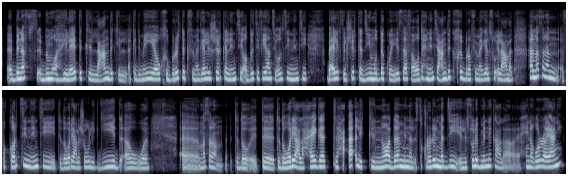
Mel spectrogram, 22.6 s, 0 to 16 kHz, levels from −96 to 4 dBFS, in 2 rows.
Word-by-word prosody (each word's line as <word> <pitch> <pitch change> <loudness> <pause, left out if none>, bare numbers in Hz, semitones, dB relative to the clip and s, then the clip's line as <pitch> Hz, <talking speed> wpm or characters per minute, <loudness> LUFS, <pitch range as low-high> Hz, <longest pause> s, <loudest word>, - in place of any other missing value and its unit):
بنفْس 235 +5 +2
بمؤهلاتِك 225 +2 +2
اللي 195 -4 -2
عندِك 225 +2 +1
الأكاديمية 215 +5 -1
وخبرتِك 220 +4 -1
في 220 - -8
مجال 220 +4 0
الشركة 245 +1 -1
اللي 210 -2 -1
أنتِ 235 +1 0
قضيتِ 220 +6 -2
فيها 245 +1 +1
أنتِ 235 -4 -3
قُلتِ 230 +5 -4
إن 215 -2 +1
أنتِ 225 +1 -1 0.5
بقى 220 +2 +4
لِك 250 +1 +1
في 225 -3 -4
الشركة 250 +4 -3
دي 215 +2 0
مُدة 225 +1 +2
كويسة، 220 +1 -2
فواضح 205 +4 -3
إن 225 - +2
أنتِ 250 +3 -1
عندِك 245 +4 +1
خبرة 225 -5 0
في 215 +1 -7
مجال 220 +3 -2
سوق 235 0 -7
العمل، 200 -4 0 0.3
هل 275 0 +6
مثلًا 285 -6 +2
فكَّرتِ 225 +6 -2
إن 250 -4 +3
أنتِ 245 +2 0 0.3
تدوّري 195 +3 -2
على 205 -1 -3
شغل 220 -1 -4
جديد 210 +3 -1
أو 190 -1 -3 0.7
آآ - - -3
مثلًا 215 +4 -3 0.2
تد 190 -3 -3
ت 215 - 0 0.2
تدوّري 210 +4 +4
على 200 -4 +2
حاجة 235 +2 +3
تحقق 235 +4 +1
لِك 225 -2 -2
النوع 220 +3 +3
ده 235 +2 +2
من 235 -2 +5
الاستقرار 220 +3 -3
المادي 235 -4 +3
اللي 200 0 -2
سُلِب 250 +2 +2
منِك 255 +3 +1
على 205 -4 -6
حين 230 -1 -2
غَُرة 230 +2 +2
يعني؟ 235 +6 +5
225 Hz, 170 wpm, -24 LUFS, 205-240 Hz, 0.7 s, هل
